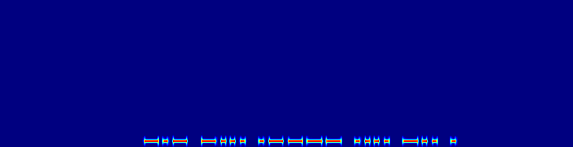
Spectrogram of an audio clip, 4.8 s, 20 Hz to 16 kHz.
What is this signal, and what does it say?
Morse code, heard as a keyed tone, about 32 wpm, 700 Hz. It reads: KB1HDE
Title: USA Call Signs - 6 Characters - 8x Character Spacing - 30wpm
